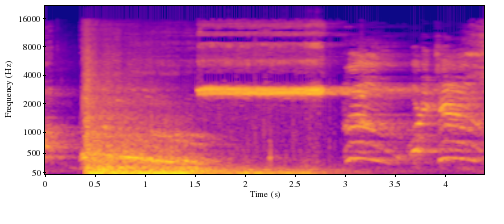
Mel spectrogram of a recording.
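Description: Performance soundtrack mix: after a brief gap, a heavy bass boom with a falling tone rings on for about two seconds. A steady high-pitched tone is held over it for just over a second. A voice comes in near the end.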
